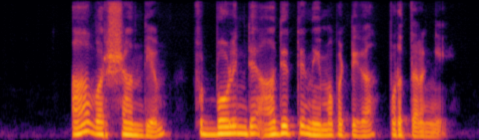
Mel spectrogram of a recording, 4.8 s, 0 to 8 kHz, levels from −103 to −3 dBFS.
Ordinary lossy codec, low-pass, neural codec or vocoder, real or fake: none; none; codec, 16 kHz, 6 kbps, DAC; fake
